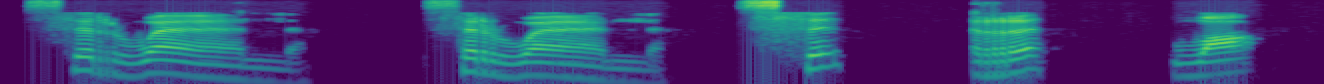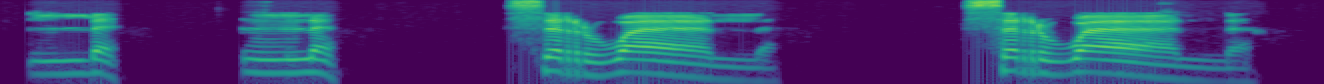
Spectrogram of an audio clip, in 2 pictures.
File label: trousers in moroccan arabic darija vocabulary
